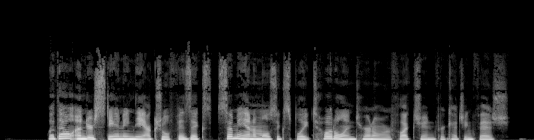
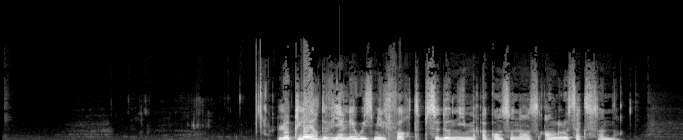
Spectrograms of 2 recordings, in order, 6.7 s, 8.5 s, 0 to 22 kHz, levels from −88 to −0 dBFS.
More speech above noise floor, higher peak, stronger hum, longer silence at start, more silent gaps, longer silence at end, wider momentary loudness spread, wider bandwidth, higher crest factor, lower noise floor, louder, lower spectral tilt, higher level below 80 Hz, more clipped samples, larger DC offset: first, 63 dB vs 56 dB; second, -4 dBFS vs 0 dBFS; neither; second, 0.6 s vs 3.2 s; neither; second, 0.4 s vs 0.85 s; second, 11 LU vs 14 LU; second, 12.5 kHz vs 14.5 kHz; about the same, 16 dB vs 16 dB; first, -81 dBFS vs -68 dBFS; second, -19 LUFS vs -13 LUFS; first, -6.5 dB/octave vs -4 dB/octave; about the same, -60 dBFS vs -56 dBFS; neither; neither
